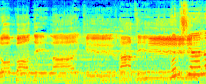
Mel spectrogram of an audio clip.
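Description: A gospel praise chorus being sung, voices gliding up and down over steady held notes of musical accompaniment.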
